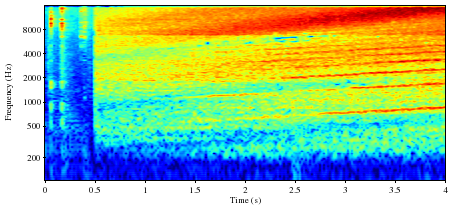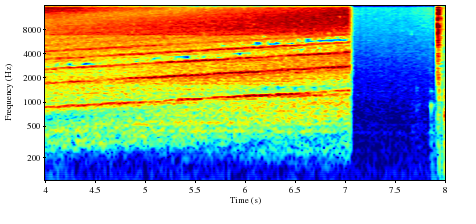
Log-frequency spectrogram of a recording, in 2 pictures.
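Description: Electronic build-up riser: a hiss with several tones gliding steadily upward, growing louder for about six seconds, then cutting off suddenly about seven seconds in. It is high-passed, with no low end, as the track is thinned out before the drop.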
